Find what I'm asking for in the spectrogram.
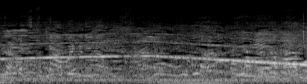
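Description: A fire truck siren wails as it arrives at a house fire in a crowded neighborhood, a rising and falling tone sweeping over the scene while people talk nearby.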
